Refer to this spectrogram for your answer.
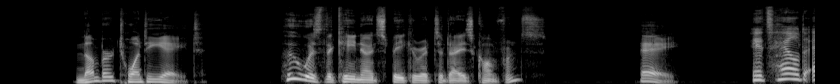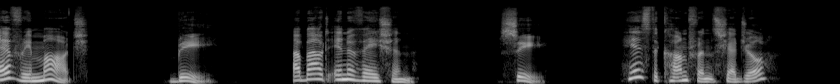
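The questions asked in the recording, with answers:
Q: Who was the keynote speaker at today's conference?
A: C: Here's the conference schedule.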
